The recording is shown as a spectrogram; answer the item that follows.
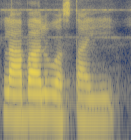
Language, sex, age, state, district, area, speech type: Telugu, female, 45-60, Andhra Pradesh, Guntur, rural, spontaneous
